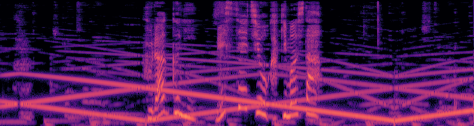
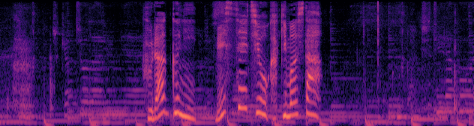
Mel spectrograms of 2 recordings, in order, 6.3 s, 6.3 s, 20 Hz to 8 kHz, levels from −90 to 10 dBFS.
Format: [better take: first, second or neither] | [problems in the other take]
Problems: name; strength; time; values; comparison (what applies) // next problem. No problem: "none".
second | noise reduction (classical method Wiener filter)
